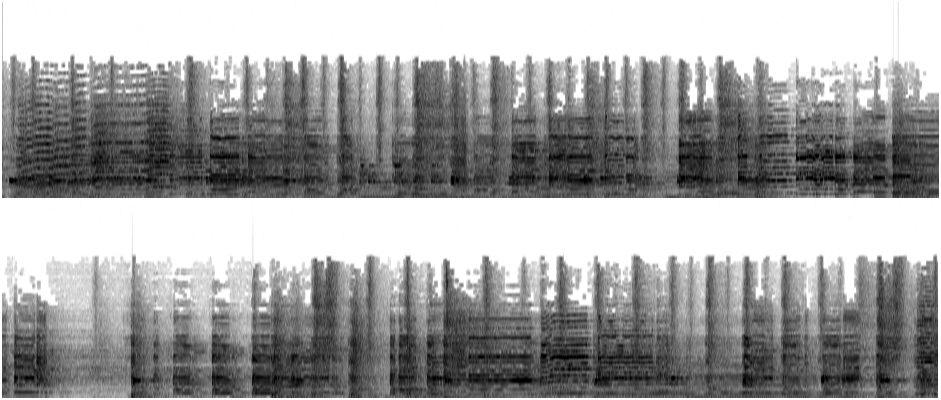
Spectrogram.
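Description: Jazz big band playing a swing arrangement, with saxophones, trumpets, trombones and rhythm section. The band thins to a quieter passage about eight seconds in, then comes back in together sharply about two seconds later.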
